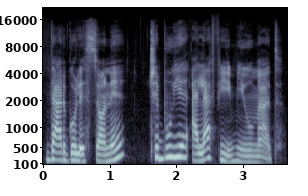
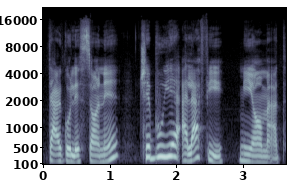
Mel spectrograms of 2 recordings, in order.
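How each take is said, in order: First: The last word's middle vowel is 'u'. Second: The last word's middle vowel is 'o'. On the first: This is how it is said in conversation. "So in conversation, this sentence would be" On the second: This is the formal form used in the poem. "he has it as the formal version"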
